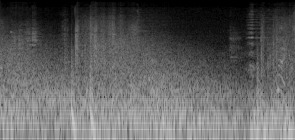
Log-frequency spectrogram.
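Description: Six-inch cruiser guns of the USS Cleveland fire in World of Warships Blitz, a couple of sharp booming shots over a constant low battle rumble.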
